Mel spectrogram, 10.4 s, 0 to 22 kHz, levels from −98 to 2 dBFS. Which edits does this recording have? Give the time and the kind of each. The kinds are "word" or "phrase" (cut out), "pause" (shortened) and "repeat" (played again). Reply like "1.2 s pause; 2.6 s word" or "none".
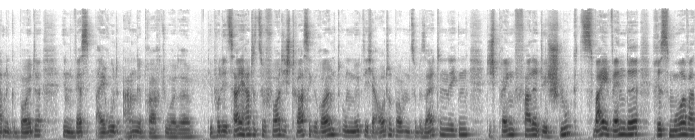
3.1 s pause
